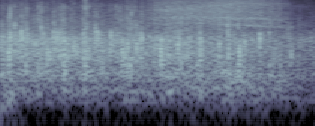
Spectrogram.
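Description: A church congregation claps together during a Sunday worship service, a dense, steady wash of many hands filling the room and tapering slightly at the end.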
